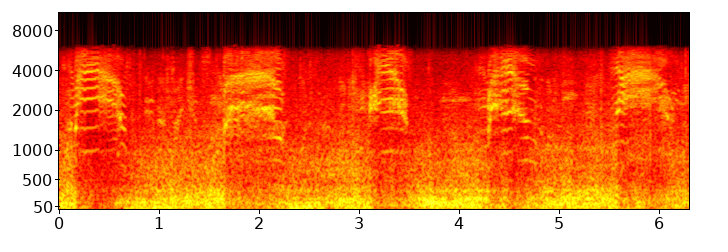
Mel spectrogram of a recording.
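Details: Felix, a pet cat frightened on a car ride, meows loudly and repeatedly, five drawn-out harmonic cries about every 1.3 seconds over steady low road rumble, with a woman's voice comforting him.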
